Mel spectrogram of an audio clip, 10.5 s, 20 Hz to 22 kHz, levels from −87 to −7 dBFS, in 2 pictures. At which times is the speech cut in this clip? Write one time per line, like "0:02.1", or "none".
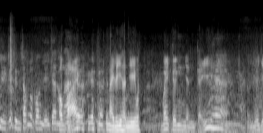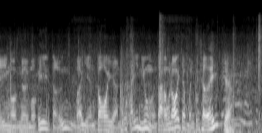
none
